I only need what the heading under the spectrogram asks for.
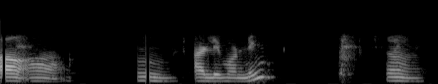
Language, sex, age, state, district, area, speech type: Assamese, female, 60+, Assam, Dibrugarh, rural, conversation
